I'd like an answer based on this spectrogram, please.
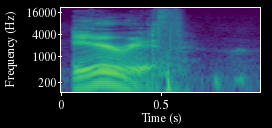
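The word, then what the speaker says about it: Aerith: looked I never liketh you gotta say it right it's aith whatever no she's annoying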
